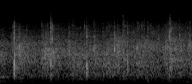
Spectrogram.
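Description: Steady audience applause, a dense crackle of many hands clapping at once with a few sharper individual claps standing out, fairly even in loudness throughout and with no voices.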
